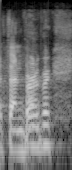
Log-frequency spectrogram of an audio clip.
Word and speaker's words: Thunberg: Doesn't Greta Thunberg sound... Am I pronouncing it right? Yeah, you are Thunberg.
